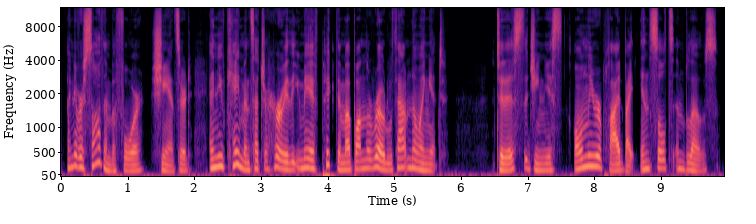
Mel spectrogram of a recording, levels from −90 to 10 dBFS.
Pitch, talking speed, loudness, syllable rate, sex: 160 Hz, 225 wpm, -19 LUFS, 5.9 syllables/s, male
